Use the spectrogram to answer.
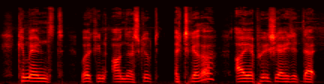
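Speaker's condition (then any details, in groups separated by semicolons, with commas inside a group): Down syndrome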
